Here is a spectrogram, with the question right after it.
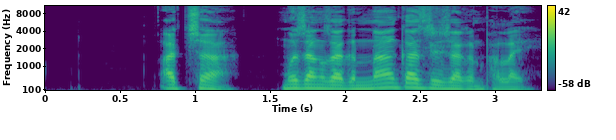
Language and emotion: Bodo, neutral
